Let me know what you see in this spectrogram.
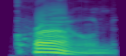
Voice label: "crown", American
